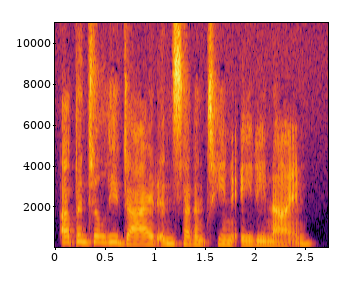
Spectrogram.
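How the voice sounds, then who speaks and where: A woman's voice: medium pitch, big pitch swings, moderate pace, warm tone, dry recording, studio quality. A woman co-hosting a podcast, telling a researched story in a casual way. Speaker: podcast co-host. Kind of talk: storytelling from notes with casual banter.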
